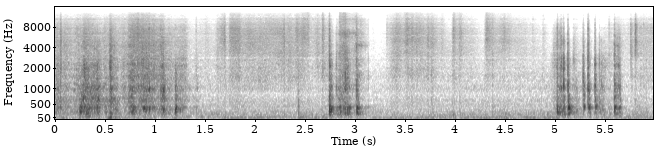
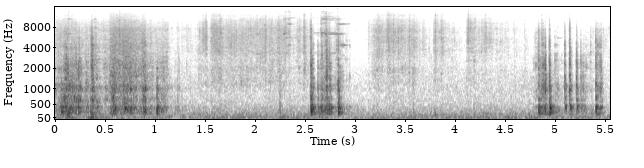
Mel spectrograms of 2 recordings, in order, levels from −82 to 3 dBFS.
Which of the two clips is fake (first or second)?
first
